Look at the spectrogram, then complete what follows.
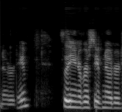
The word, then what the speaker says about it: Notre Dame: Here in the United States, we pronounce it Notre Dame.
